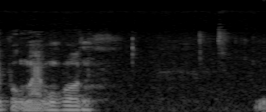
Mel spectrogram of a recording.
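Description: A person speaking briefly, then a pause with a few faint, short clicks.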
